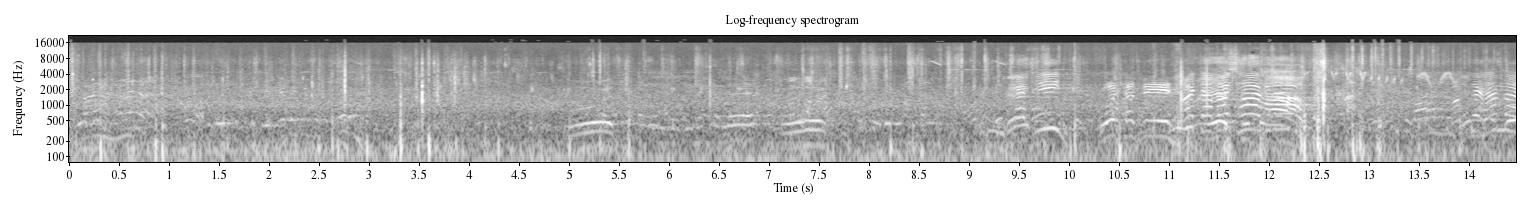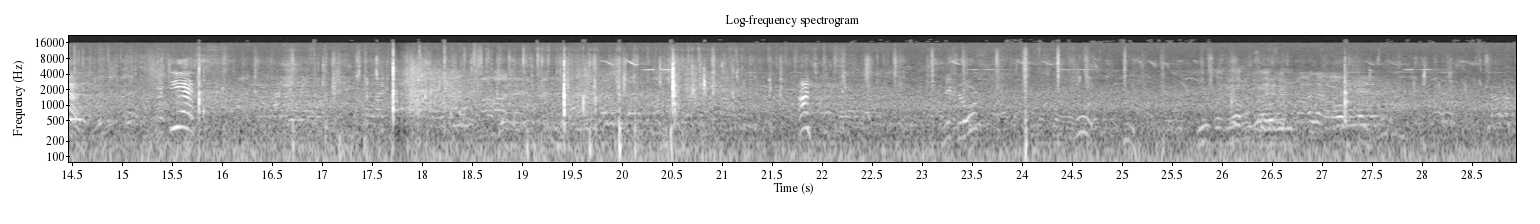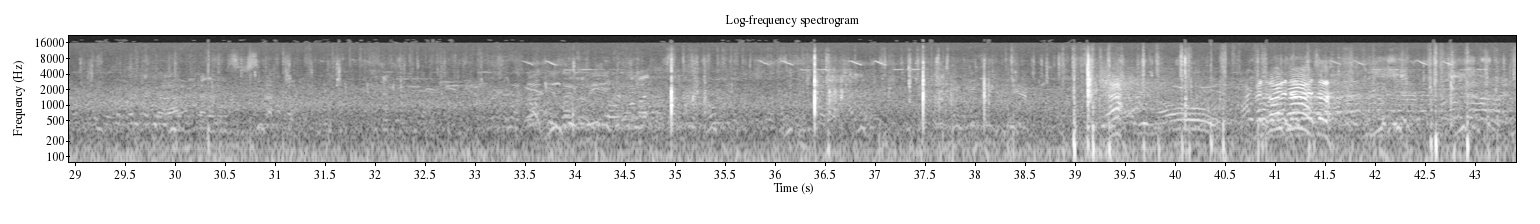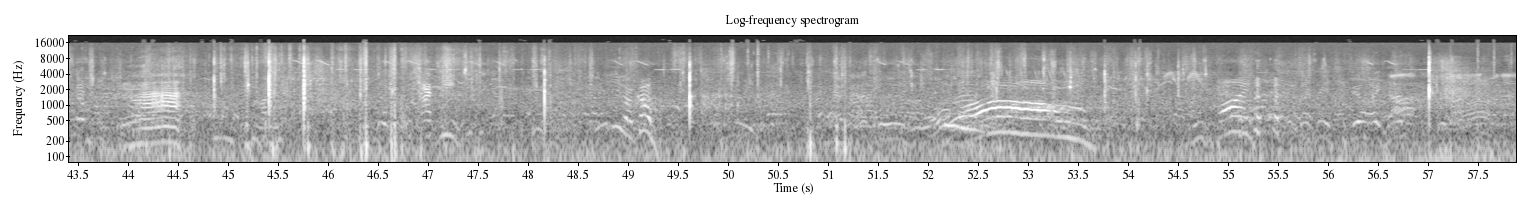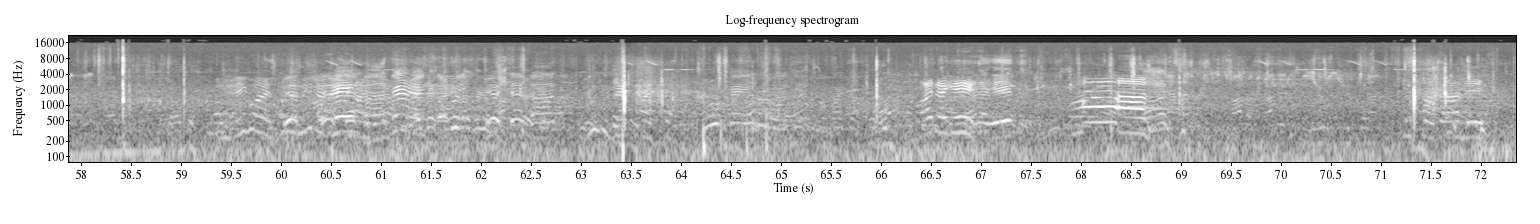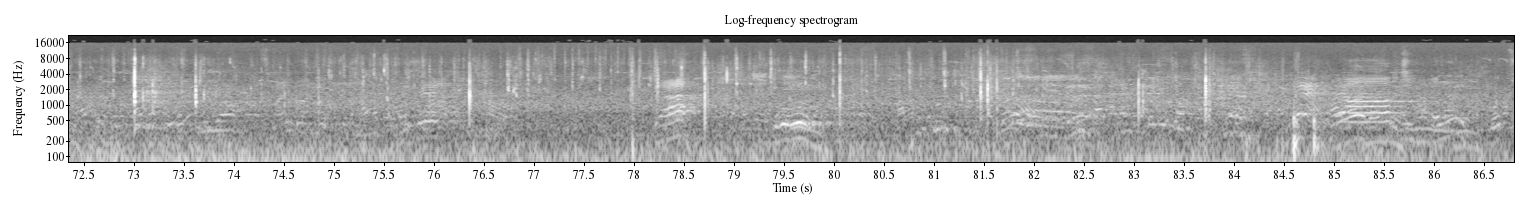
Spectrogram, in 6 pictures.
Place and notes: Field hockey training (parents team) for fun in the evening
Zoom F4 recorder, Zoom XYH-6 X/Y capsule, windscreen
